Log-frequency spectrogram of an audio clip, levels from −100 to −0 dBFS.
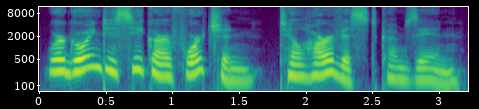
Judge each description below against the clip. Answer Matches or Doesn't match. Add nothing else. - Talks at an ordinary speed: Matches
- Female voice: Matches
